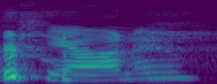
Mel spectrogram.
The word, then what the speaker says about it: Keanu: Keanu.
